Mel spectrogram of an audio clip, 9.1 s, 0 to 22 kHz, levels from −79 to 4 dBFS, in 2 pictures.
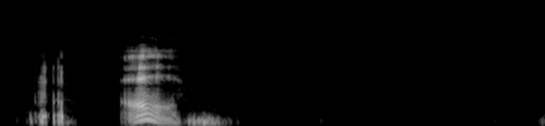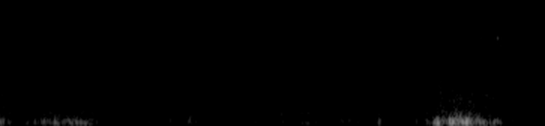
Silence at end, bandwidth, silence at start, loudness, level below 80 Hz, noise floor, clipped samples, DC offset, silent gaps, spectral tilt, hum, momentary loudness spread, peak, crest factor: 0.65 s; 7.8 kHz; 0.25 s; -28 LUFS; -58 dBFS; -83 dBFS; under 0.1%; under 0.1%; none; -6.5 dB/octave; none; 27 LU; -6 dBFS; 30 dB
